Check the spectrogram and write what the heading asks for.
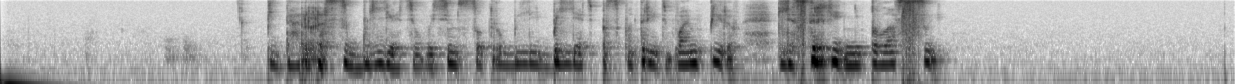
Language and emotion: Russian, angry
